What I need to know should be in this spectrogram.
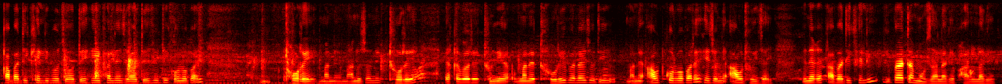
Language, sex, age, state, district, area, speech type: Assamese, female, 45-60, Assam, Udalguri, rural, spontaneous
